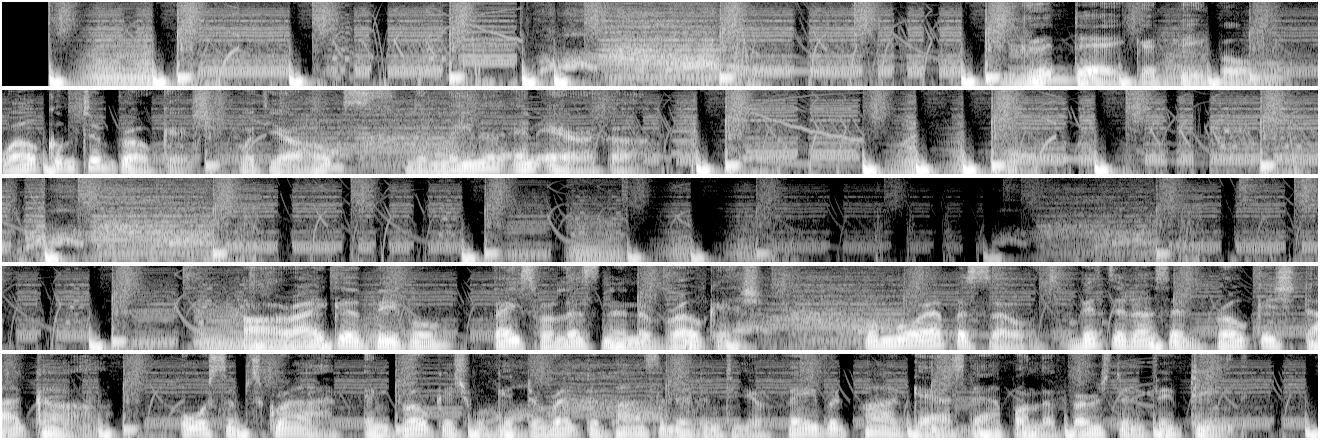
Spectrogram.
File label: english american podcasts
